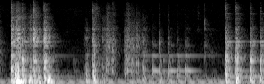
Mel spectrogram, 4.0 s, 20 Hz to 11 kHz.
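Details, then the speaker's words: Sound City L100W MKIII tube guitar amp on the bench, chassis and knob tapped: each tap returns through the speaker as a hollow ringing clunk that hangs on; all four preamp tubes very microphonic and noisy, likely explaining background hum. "Something's microphonic though. We'll find out what it is. All of the preamp tubes are incredibly microphonic."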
